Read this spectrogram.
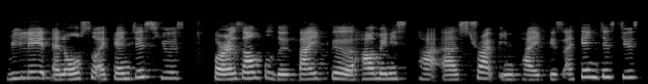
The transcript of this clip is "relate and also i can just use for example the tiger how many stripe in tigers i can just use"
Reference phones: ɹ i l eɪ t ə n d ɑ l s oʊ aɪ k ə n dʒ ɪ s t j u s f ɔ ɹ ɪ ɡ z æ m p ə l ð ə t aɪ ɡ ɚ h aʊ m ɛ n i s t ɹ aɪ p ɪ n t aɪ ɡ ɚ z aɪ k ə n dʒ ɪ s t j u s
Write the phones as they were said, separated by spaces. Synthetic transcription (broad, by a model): ɹ i l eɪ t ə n ɑ l s oʊ aɪ k ə n dʒ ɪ s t j u s f ɔ ɹ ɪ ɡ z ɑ m p ə l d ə t aɪ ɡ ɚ h aʊ m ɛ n i s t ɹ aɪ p ɪ n t aɪ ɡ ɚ s aɪ k ə n dʒ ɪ s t j u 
